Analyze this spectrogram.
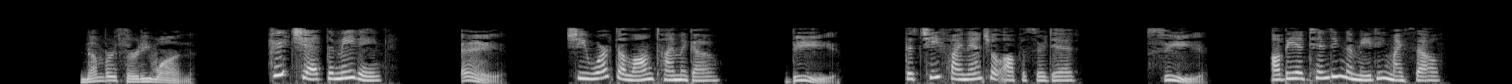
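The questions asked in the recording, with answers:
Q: Who chaired the meeting?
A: B: The chief financial officer did.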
